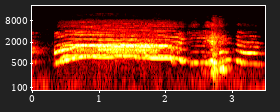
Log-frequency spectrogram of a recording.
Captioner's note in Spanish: gritos de ternura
